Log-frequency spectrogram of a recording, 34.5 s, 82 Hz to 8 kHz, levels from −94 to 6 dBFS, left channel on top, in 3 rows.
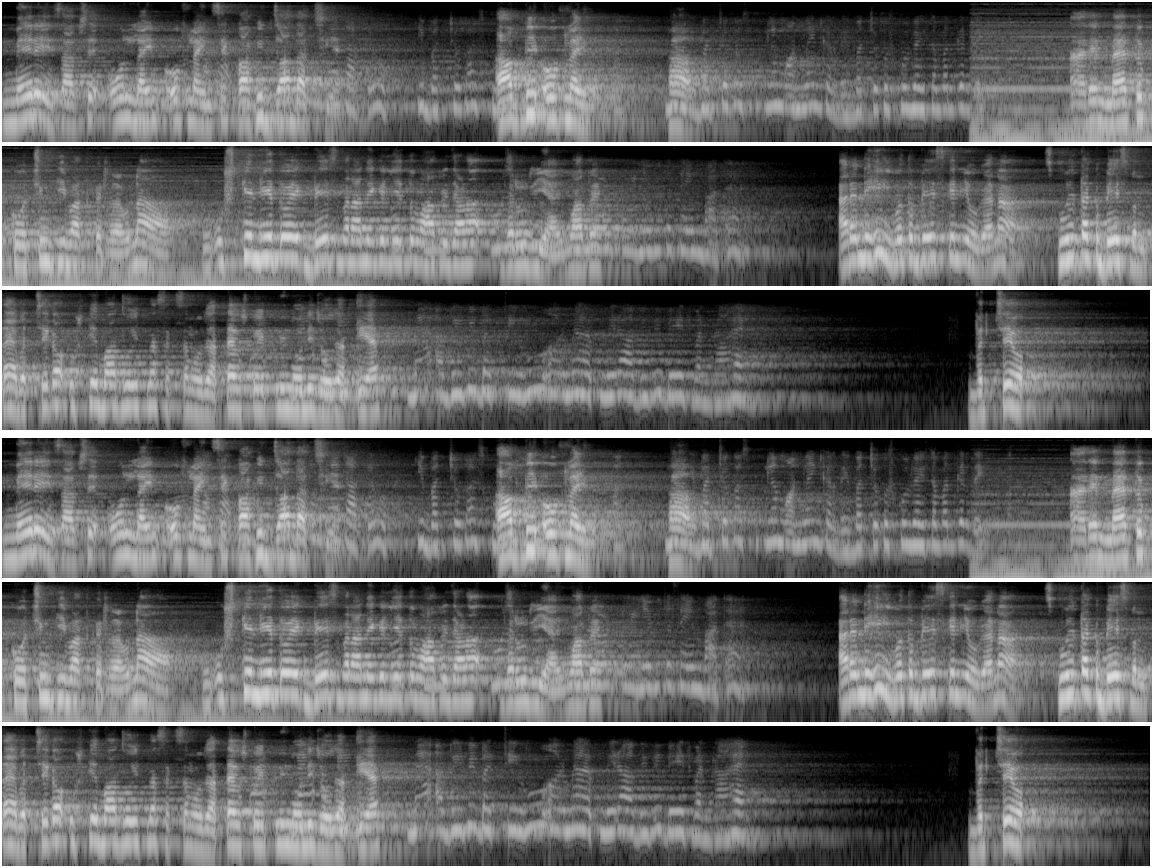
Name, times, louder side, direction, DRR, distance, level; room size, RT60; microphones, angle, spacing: voice 1, 0.0-2.1 2.4-3.4 4.9-6.0 6.7-6.9 10.7-13.2 13.5-17.5 19.9-21.7 22.1-26.8 32.7-33.2, right 1 dB, 10° right, 9 dB, 0.7 m, -19 dB
voice 2, 1.6-2.6 2.9-3.9 4.2-5.4 6.1-6.2 6.6-9.9 15.4-16.0 16.4-19.0 25.5-26.7 27.1-30.6, right 1 dB, 40° right, 5 dB, 1.2 m, -32 dB
sound 1, 9.7-15.4, left 2 dB, 60° left, 0.8 m, -34 dB
24.5 x 18.5 x 8.8 m, 2.8 s
head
